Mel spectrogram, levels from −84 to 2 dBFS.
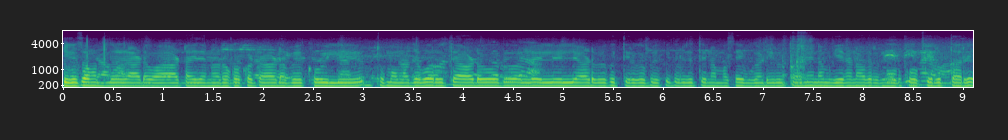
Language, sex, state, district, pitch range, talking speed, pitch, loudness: Kannada, male, Karnataka, Raichur, 165-170 Hz, 180 wpm, 165 Hz, -18 LUFS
